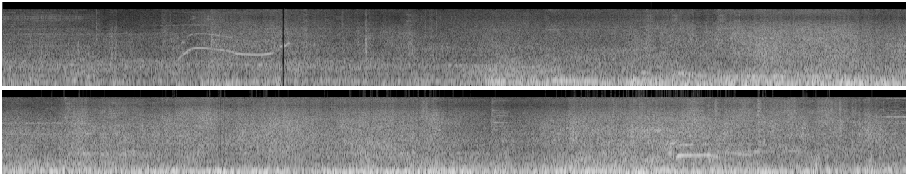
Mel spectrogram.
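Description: Magical blasts whoosh and crackle amid a noisy fight.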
